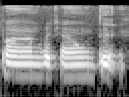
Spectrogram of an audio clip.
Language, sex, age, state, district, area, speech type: Kashmiri, male, 30-45, Jammu and Kashmir, Bandipora, rural, spontaneous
